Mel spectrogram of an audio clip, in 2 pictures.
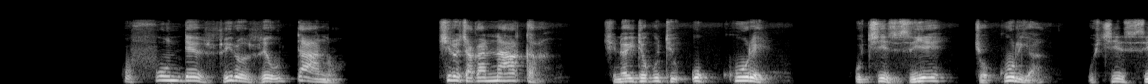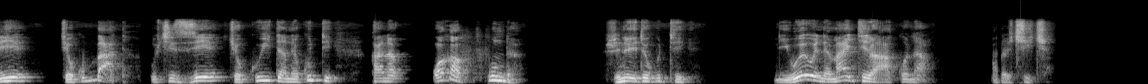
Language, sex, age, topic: Ndau, male, 50+, health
